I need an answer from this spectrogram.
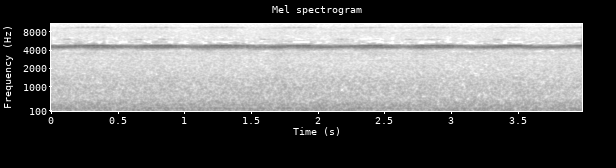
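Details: Autumn insect chorus at night in Japan in total darkness; a dense, constant shrill trill at a single high pitch, pulsing slightly in loudness.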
